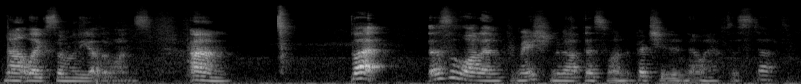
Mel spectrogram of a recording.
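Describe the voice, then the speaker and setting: A woman's voice: lowish voice, moderate pace, creaky, long pauses, fairly bright tone. A woman co-hosting a podcast in casual, chatty storytelling, informal and jokey. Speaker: podcast co-host. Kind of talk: casual chatty storytelling about local history. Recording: roomy echo, distant from mic.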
